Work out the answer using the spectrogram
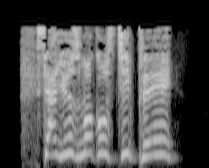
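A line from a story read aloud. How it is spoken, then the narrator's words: Shouting. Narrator (French): cria-t-elle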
